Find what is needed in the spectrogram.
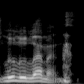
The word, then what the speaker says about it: Lululemon: You've never said it correctly to me. It's Lululemon.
